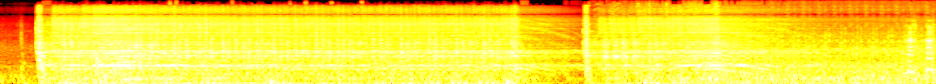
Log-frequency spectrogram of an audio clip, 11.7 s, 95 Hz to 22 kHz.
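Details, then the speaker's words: 1982 Sea Ray boat engine starting on its own tank fuel after the fuel line was reconnected: cranks briefly, catches and settles into a steady rumbling idle, falters once and recovers. Water pumps out the side and the start is healthy. "Success, baby, success! We now have a running engine."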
